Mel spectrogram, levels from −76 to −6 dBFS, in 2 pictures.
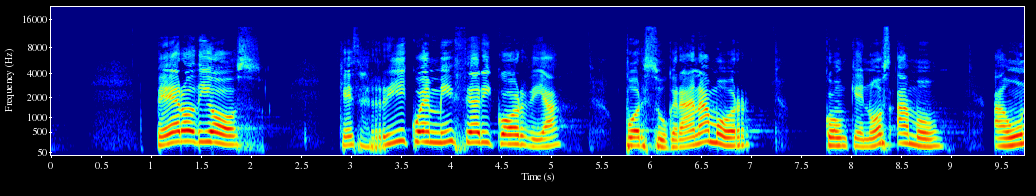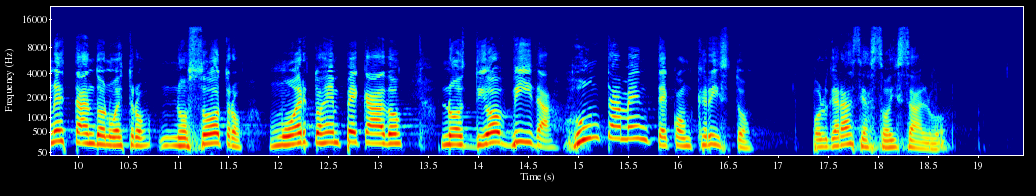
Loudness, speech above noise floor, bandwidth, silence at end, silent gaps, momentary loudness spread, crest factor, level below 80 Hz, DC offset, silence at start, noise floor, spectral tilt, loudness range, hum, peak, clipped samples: -20 LUFS; 47 dB; 13.5 kHz; 0.75 s; none; 11 LU; 16 dB; -64 dBFS; under 0.1%; 1.05 s; -67 dBFS; -6.5 dB/octave; 4 LU; none; -6 dBFS; under 0.1%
